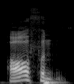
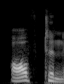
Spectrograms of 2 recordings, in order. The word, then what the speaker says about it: often: OFTEN, ஆஃபன். இதை ஆஃபன் கூட உச்சரிச்சுக்கலாம், இல்லை ஆஃப்டன் எப்படின்னு கூட உச்சரிச்சுக்கலாம்.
